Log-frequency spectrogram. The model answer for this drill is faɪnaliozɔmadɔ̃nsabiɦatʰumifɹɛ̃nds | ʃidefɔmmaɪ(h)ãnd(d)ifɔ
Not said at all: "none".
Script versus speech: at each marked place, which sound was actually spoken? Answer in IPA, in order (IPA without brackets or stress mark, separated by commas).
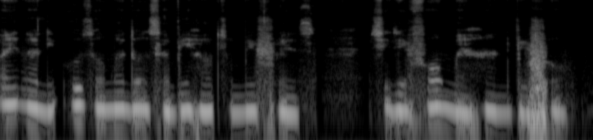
h, b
